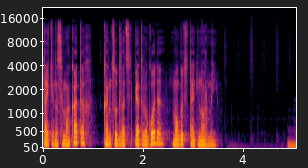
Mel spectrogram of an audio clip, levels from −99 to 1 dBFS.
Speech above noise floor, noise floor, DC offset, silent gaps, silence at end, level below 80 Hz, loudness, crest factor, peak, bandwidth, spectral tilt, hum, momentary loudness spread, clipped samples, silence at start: 51 dB; -73 dBFS; under 0.1%; none; 0 s; -50 dBFS; -23 LUFS; 18 dB; -6 dBFS; 14.5 kHz; -7 dB/octave; none; 10 LU; under 0.1%; 0 s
